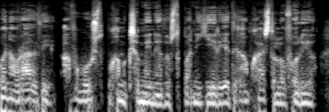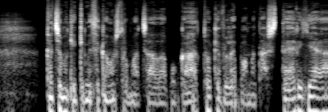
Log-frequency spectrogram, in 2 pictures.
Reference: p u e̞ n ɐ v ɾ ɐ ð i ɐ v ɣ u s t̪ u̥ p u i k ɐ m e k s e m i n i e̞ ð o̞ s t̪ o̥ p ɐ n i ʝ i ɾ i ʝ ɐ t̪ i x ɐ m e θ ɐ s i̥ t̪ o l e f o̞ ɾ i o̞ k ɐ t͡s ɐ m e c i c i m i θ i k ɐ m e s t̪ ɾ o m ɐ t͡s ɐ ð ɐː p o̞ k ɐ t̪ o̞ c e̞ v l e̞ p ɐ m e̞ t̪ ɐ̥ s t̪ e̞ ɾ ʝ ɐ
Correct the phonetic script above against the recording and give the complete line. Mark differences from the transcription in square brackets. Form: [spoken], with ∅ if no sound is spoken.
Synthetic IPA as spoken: p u e̞ n ɐ v ɾ ɐ ð i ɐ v ɣ u s t̪ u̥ p u i [x] ɐ m e k s e m i n i e̞ ð o̞ s t̪ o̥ p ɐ n i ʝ i ɾ i ʝ ɐ t̪ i x ɐ m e [x] ɐ s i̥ t̪ o l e f o̞ ɾ i o̞ k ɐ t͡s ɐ m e c [e] c i m i θ i k ɐ m e s t̪ ɾ o m ɐ t͡s ɐ ð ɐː p o̞ k ɐ t̪ o̞ c e̞ v l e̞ p ɐ m e̞ t̪ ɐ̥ s t̪ e̞ ɾ ʝ ɐ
